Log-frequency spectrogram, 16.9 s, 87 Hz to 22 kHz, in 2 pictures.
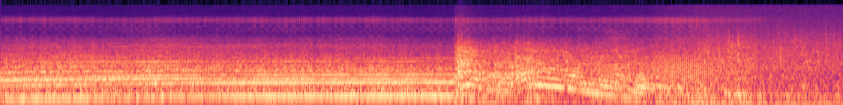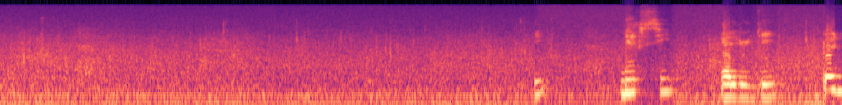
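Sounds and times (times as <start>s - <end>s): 
car engine slowing to a stop in front of an apartment building: 0.0s - 14.6s
soft rain-like hiss: 6.2s - 16.8s
speech: 14.7s - 16.8s.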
